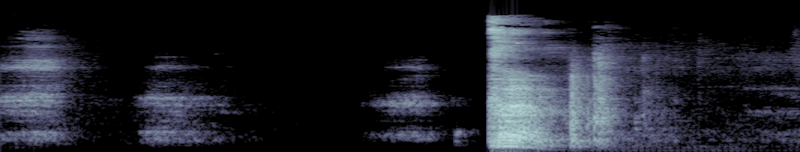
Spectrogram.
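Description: A man clears his throat once, sharply, about three seconds in, after a few faint short sounds.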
